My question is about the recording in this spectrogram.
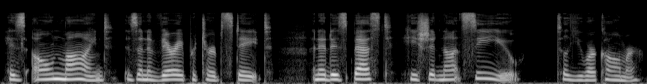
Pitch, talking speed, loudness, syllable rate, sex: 215 Hz, 205 wpm, -19 LUFS, 5.0 syllables/s, female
